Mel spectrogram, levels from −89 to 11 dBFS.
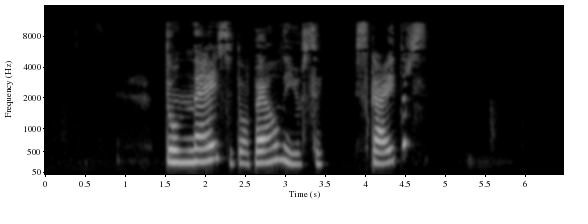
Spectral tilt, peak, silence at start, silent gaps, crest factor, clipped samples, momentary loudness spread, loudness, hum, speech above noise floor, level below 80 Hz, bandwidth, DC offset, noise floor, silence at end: -2.5 dB/octave; -10 dBFS; 1.5 s; none; 18 dB; under 0.1%; 16 LU; -26 LUFS; none; 59 dB; -86 dBFS; 11.5 kHz; under 0.1%; -85 dBFS; 1.75 s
